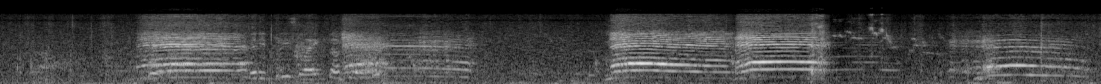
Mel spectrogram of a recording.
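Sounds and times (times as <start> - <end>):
goat kids bleating: 1.3 - 2.6, 3.4 - 4.8, 6.0 - 11.0.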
